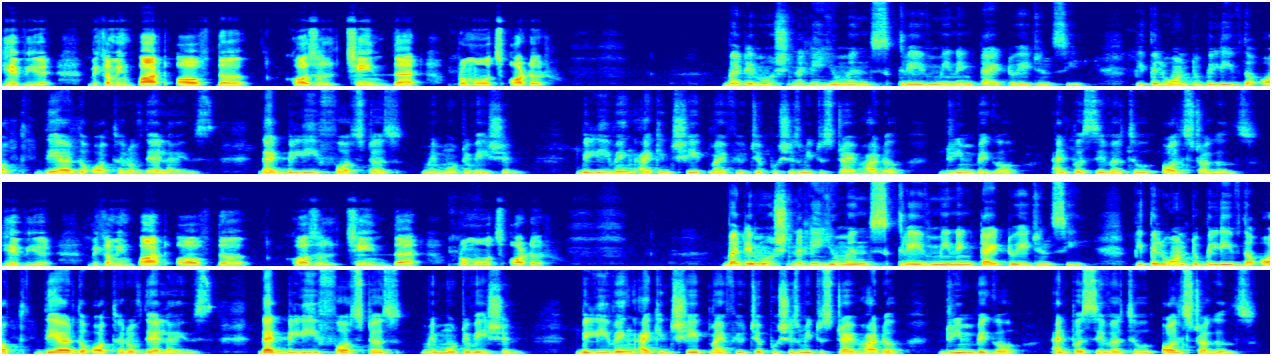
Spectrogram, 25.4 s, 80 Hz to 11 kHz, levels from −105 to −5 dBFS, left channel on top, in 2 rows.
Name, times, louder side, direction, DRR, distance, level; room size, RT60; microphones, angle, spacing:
voice 1, 0.0-2.4 2.9-5.5, left 4 dB, 30° left, 0.4 m, -34 dB
voice 2, 7.2-14.7 15.2-17.8 18.4-21.7 22.1-22.8 23.2-25.2, right 4 dB, 80° right, 0.6 m, -35 dB
3.0 x 2.0 x 3.8 m
head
